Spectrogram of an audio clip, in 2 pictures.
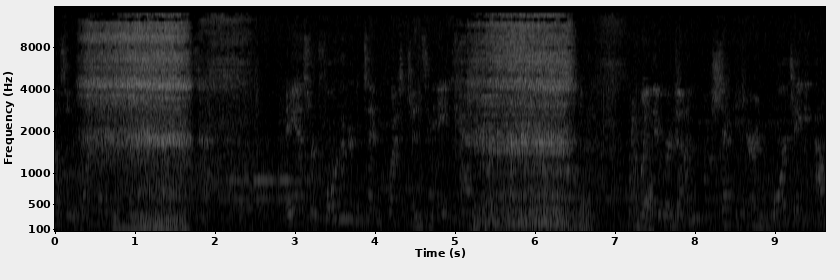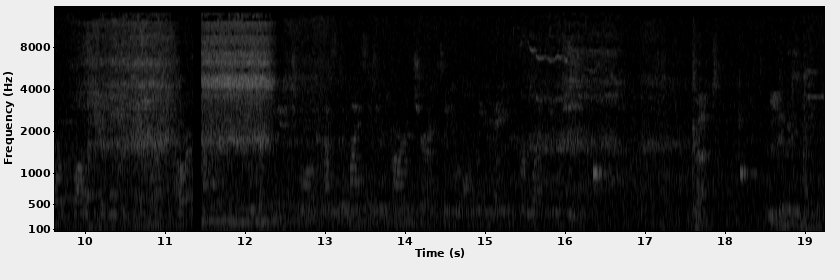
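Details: Bodybuilder father and son snoring loudly with mouths open: rough open-mouth snores coming irregularly, roughly 13 a minute, music and faint talk in background.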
